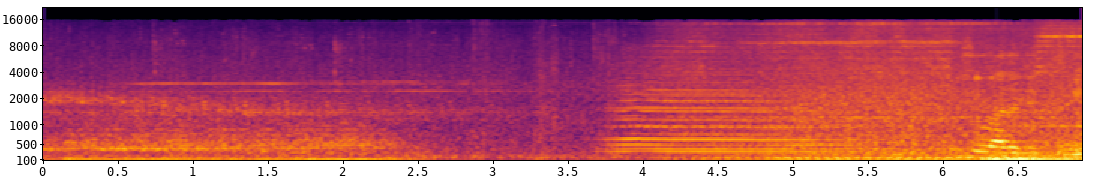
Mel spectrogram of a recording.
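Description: Train rumble in the video game Dark Sector: a steady low roar with rising whistle-like tones and a brief horn blast near the end, loud and continuous, with no talk over it.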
